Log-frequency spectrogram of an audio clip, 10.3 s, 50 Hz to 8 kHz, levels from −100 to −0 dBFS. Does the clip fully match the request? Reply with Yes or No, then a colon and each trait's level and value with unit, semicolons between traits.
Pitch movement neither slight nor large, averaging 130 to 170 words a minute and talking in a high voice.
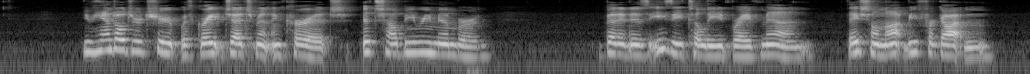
Yes: average, 4.2 semitones; average, 150 wpm; high, 205 Hz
